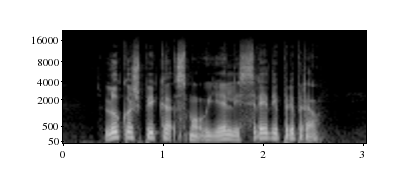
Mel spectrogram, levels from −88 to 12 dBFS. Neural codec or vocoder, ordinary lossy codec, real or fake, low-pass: none; none; real; 19.8 kHz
